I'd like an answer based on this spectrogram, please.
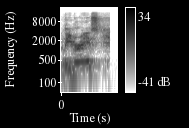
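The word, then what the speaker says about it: lemure: mashed and turned into lemon race like lemurs it's spelled like lemur lemurrays who can advance to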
